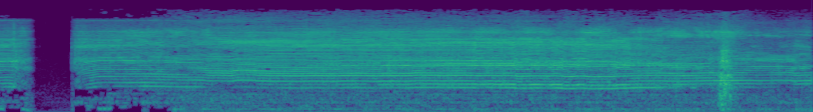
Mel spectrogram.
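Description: Electric face trimmer, its blades freshly sharpened and reassembled, buzzing steadily as it is run along forearm hair to test that it cuts properly. The buzz breaks off for a moment near the start. A sharp click comes about seven seconds in.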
